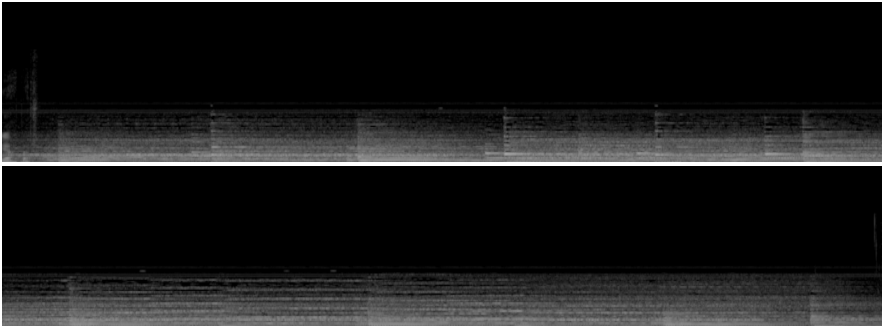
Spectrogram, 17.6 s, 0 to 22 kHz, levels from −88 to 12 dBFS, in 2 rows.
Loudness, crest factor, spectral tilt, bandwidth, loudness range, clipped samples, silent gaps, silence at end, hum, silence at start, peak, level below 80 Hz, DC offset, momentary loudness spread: -34 LUFS; 16 dB; -5.5 dB/octave; 10.5 kHz; 4 LU; under 0.1%; none; 0 s; none; 0 s; -18 dBFS; -54 dBFS; under 0.1%; 7 LU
